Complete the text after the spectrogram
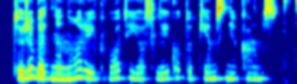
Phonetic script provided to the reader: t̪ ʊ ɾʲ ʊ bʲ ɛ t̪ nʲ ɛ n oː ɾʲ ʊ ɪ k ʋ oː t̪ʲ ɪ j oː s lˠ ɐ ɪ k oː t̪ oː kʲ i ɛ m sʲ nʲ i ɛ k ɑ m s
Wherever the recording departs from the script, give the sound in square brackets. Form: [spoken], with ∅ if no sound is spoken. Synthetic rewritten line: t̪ ʊ ɾʲ ʊ bʲ ɛ t̪ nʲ ɛ n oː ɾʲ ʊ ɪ k ʋ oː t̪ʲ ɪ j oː s lˠ ɐ ɪ k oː t̪ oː kʲ i ɛ m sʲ nʲ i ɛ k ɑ m s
